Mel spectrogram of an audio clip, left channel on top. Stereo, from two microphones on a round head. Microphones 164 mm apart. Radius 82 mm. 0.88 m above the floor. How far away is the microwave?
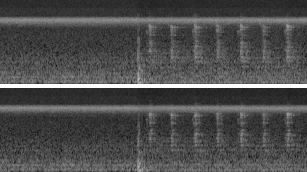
I don't hear a microwave.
